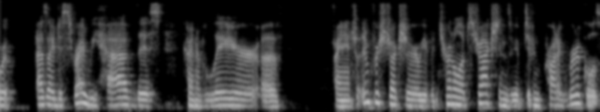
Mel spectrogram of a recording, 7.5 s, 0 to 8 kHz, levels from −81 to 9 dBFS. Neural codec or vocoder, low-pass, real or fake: none; 7.2 kHz; real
